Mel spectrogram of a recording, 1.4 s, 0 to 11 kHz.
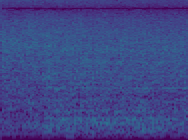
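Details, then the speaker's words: Front wheel spun freely on a 1998 Ford XH Falcon during front suspension work: steady rough low grumble, a worn front wheel bearing; matches the noise heard earlier, replacement kit on hand. "So, spins quite well, but you can definitely hear that wheel bearing. She is grumbly."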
